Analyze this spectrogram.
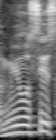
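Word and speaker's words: meiosis: তো কোষ বিভাজন মাইটোসিস বা মিওসিস প্রক্রিয়া, মিওসিস মায়োসিস যেটাই বলো, দুইটা উচ্চারণই সঠিক আছে, মাইটোসিস এবং মায়োসিস, এই দুই রকমের কোষ বিভাজন আমাদের ক্ষেত্রে বা যে কোনো প্রকৃত কোষীদের ক্ষেত্রে দেখা যাবে।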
